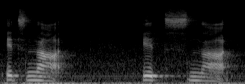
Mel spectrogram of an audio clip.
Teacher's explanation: So the S in it's links to the N sound in not. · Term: linking and blending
